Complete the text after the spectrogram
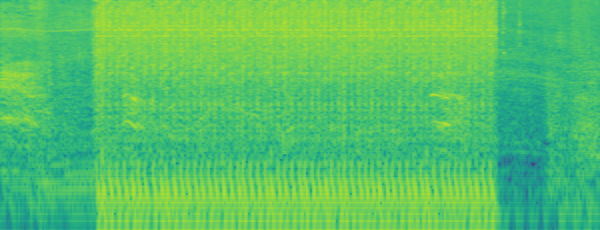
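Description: A heavy machine gun fires in a rapid burst.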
